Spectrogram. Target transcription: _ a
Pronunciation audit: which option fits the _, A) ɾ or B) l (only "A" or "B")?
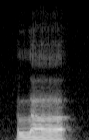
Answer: B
